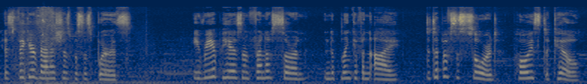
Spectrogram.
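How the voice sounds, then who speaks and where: A woman narrator reading a first-person story from a script in an expressive, suspenseful, dramatic way. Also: sits high, moderate pace, faint music behind.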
